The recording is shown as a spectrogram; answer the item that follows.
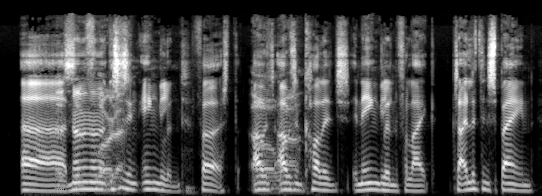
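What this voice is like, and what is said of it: English accent. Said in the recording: “Because you got the accent.”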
